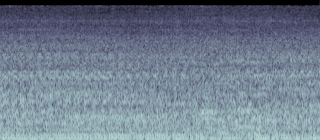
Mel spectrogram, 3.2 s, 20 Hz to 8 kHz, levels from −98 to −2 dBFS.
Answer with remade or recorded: remade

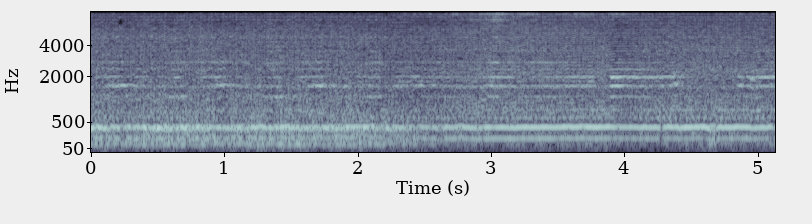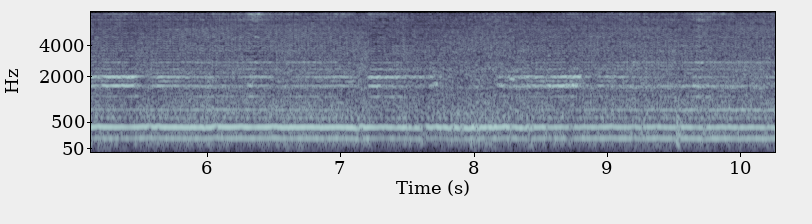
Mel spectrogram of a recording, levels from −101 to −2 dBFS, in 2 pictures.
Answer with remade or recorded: remade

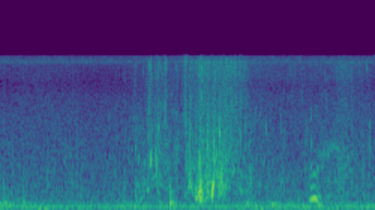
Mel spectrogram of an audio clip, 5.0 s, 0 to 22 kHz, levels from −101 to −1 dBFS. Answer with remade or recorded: recorded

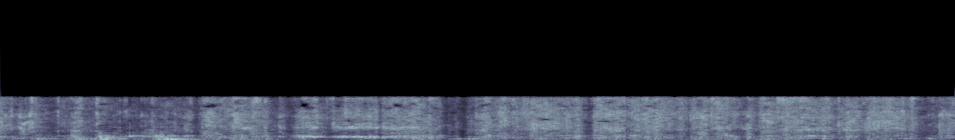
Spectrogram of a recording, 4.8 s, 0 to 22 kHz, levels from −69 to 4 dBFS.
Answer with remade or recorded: remade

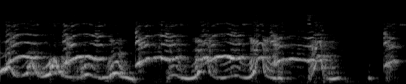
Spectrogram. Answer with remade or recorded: remade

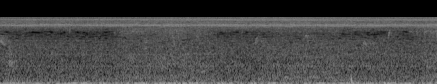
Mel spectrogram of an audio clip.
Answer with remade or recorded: remade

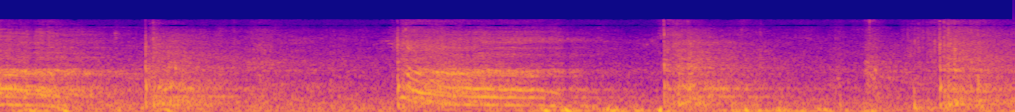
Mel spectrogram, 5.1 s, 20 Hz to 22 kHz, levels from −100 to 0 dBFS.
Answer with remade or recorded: recorded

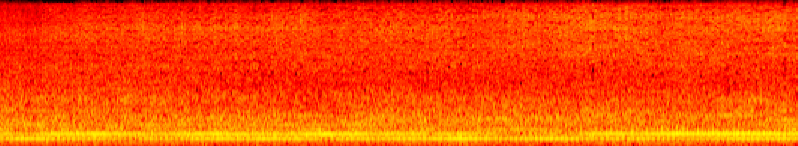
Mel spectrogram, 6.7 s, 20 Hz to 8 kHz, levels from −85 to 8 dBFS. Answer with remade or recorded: recorded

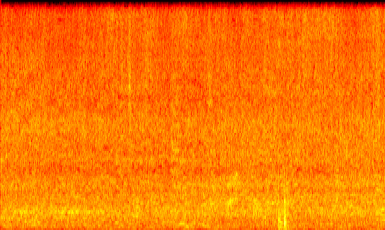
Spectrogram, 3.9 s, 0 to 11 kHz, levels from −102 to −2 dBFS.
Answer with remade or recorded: remade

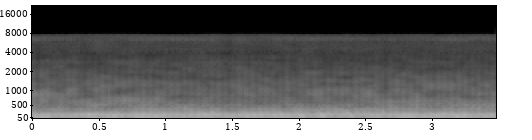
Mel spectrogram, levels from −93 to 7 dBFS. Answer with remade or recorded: remade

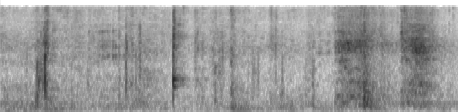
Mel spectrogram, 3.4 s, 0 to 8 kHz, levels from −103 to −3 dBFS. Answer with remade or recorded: recorded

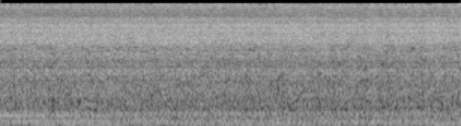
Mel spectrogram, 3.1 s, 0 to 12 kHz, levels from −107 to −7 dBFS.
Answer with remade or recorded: recorded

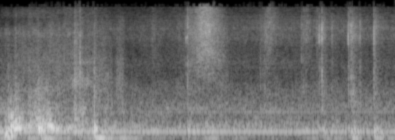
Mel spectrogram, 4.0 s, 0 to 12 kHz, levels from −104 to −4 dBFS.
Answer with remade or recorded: recorded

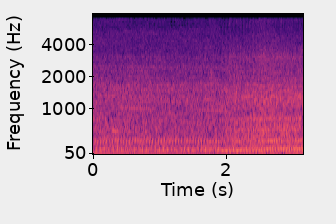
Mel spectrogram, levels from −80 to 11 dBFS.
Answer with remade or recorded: recorded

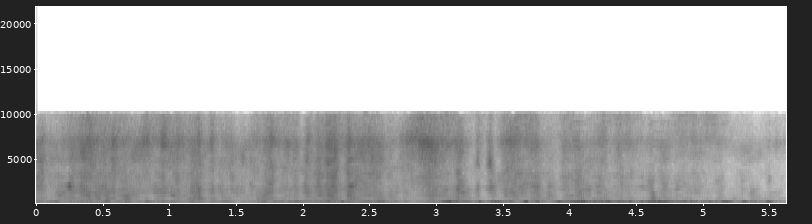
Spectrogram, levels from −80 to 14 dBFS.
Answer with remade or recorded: remade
